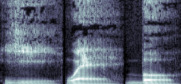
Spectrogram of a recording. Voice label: "yiwebo", concat syllables; Affixing experiment

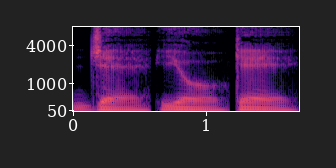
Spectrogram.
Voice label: "jeyoke", concat syllables; Affixing experiment

